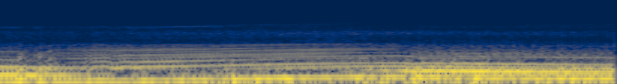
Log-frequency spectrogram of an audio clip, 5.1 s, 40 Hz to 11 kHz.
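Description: A 2017 Suzuki SV650 motorcycle engine drones steadily while riding, a close, loud low rumble with slight shifts in pitch as gears change, and no speech over it.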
